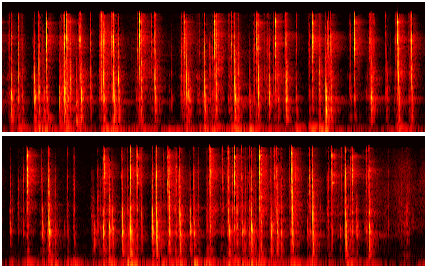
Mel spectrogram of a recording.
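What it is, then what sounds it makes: Retro-style mechanical keyboard. Fingertips type on a black retro typewriter-style plastic mechanical keyboard with round, metal-rimmed keycaps. Quick runs of sharp, bright clicks and clacks come with almost no ring, broken by a short pause midway before the tapping picks up again and stops near the end.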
